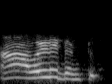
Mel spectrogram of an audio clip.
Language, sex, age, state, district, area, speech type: Kannada, female, 18-30, Karnataka, Udupi, rural, conversation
